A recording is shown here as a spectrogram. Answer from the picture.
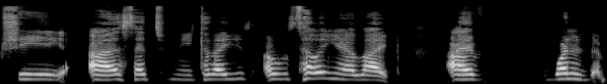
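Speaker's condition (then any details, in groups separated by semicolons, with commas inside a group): Cerebral palsy; congenital cerebral palsy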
